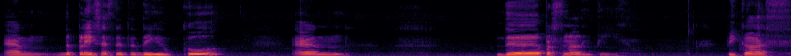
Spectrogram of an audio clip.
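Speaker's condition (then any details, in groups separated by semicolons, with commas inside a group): Cerebral palsy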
